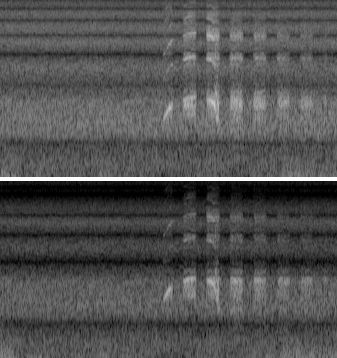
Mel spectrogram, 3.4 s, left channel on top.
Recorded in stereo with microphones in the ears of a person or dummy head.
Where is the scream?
70° left (ahead or behind).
